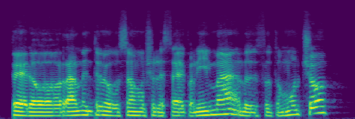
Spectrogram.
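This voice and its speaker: The dry, close recording with no echo captures a man speaking at a medium pitch. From Mexico City. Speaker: medical student and paramedic. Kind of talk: podcast interview. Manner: hesitant, with repetitions.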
